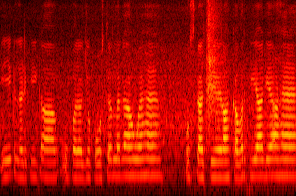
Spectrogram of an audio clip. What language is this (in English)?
Hindi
